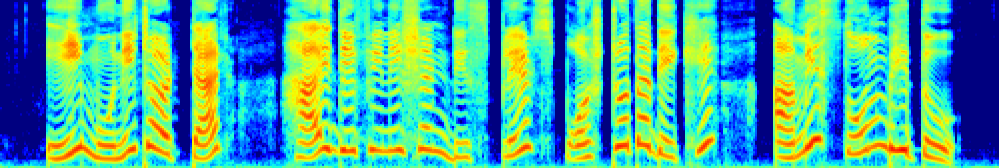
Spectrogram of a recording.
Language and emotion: Bengali, surprised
